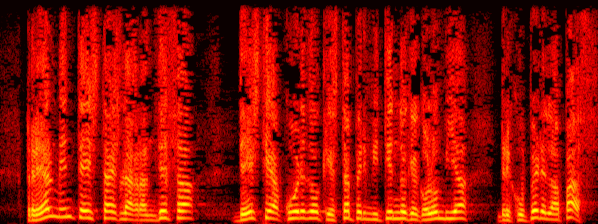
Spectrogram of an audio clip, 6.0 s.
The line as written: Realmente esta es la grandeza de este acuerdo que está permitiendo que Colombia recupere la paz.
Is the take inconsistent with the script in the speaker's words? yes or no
no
